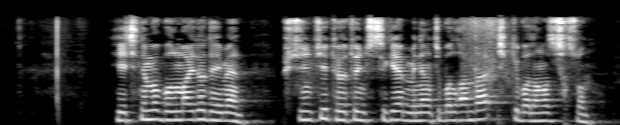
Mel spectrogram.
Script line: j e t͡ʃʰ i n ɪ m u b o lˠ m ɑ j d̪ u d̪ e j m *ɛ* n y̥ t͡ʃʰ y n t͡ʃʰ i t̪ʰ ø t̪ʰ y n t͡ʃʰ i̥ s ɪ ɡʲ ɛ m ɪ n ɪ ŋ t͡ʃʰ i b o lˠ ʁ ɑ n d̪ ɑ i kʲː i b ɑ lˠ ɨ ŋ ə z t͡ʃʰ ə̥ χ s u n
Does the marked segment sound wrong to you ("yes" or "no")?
no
